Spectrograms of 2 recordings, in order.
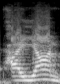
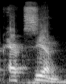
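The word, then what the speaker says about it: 法显: चलिए सबसे पहले नाम आता है फाहियान का, जिसको हम लोग इंग्लिश में देखिए क्या बोलते हैं, फैक्सियन, ठीक है, और हम लोग हिंदी में उसको प्रोनाउंस करते हैं फाहियान, फाहियान या फैक्सियन, जो भी चीज है।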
